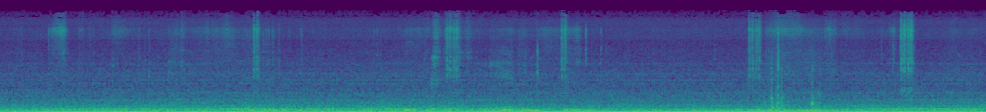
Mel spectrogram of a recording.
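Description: Car engine and drivetrain humming steadily at low speed, heard from inside the cabin, with about half a dozen sharp camera-shutter clicks every couple of seconds as photos are snapped.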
